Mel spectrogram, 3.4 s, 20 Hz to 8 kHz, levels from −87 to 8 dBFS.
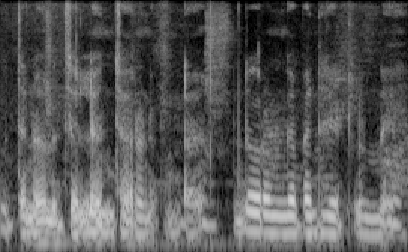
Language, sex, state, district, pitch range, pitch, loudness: Telugu, male, Andhra Pradesh, Guntur, 160-180 Hz, 170 Hz, -18 LUFS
